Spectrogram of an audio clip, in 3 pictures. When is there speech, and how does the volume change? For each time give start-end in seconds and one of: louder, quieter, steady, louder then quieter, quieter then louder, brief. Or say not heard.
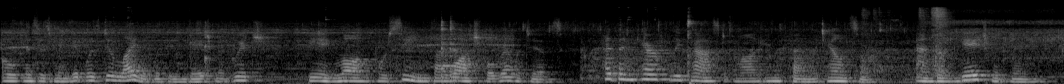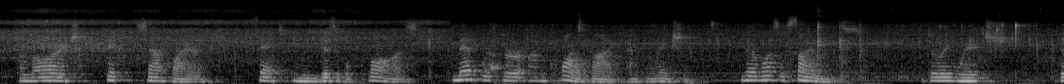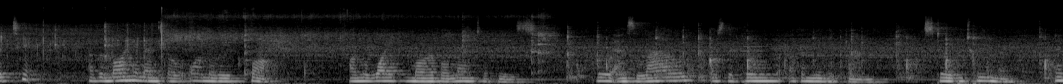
0.0-24.0 steady
24.8-31.8 steady.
